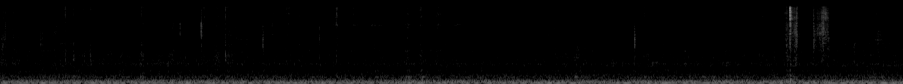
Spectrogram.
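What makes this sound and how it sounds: A pointed wooden stylus scratches freehand into a black-coated scratch art card, filling in a heart without a stencil. Faint, dry, bright scratching strokes come and go over a quiet, low, steady hum. One sharp, louder tick stands out near the end.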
